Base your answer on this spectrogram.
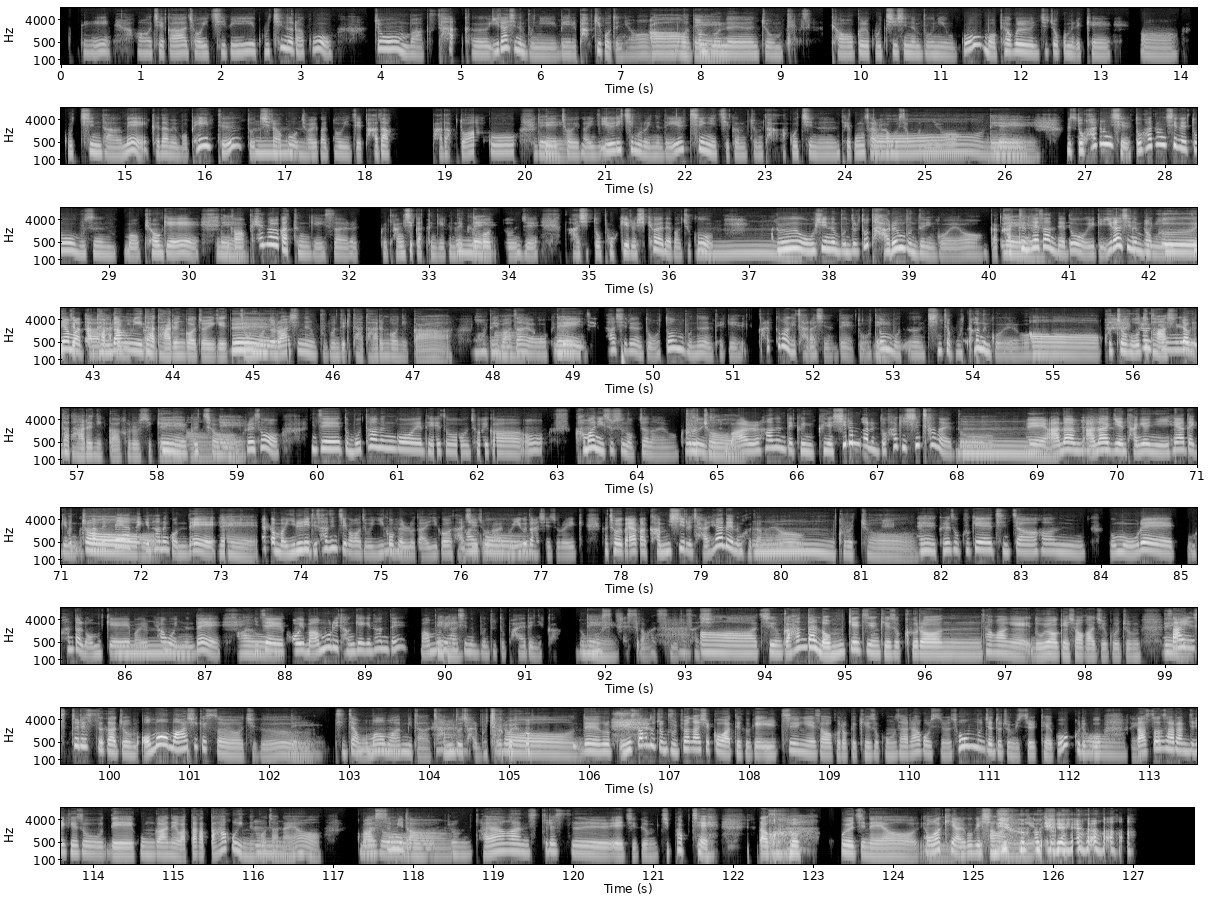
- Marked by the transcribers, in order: tapping; teeth sucking; other background noise; gasp; gasp; gasp; laughing while speaking: "자고요"; laugh; gasp; laughing while speaking: "집합체라고"; laughing while speaking: "계시네요"; laugh; laughing while speaking: "네"; laugh
- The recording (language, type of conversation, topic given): Korean, advice, 최근 스트레스가 많은데 어떻게 관리하고 회복력을 키울 수 있을까요?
